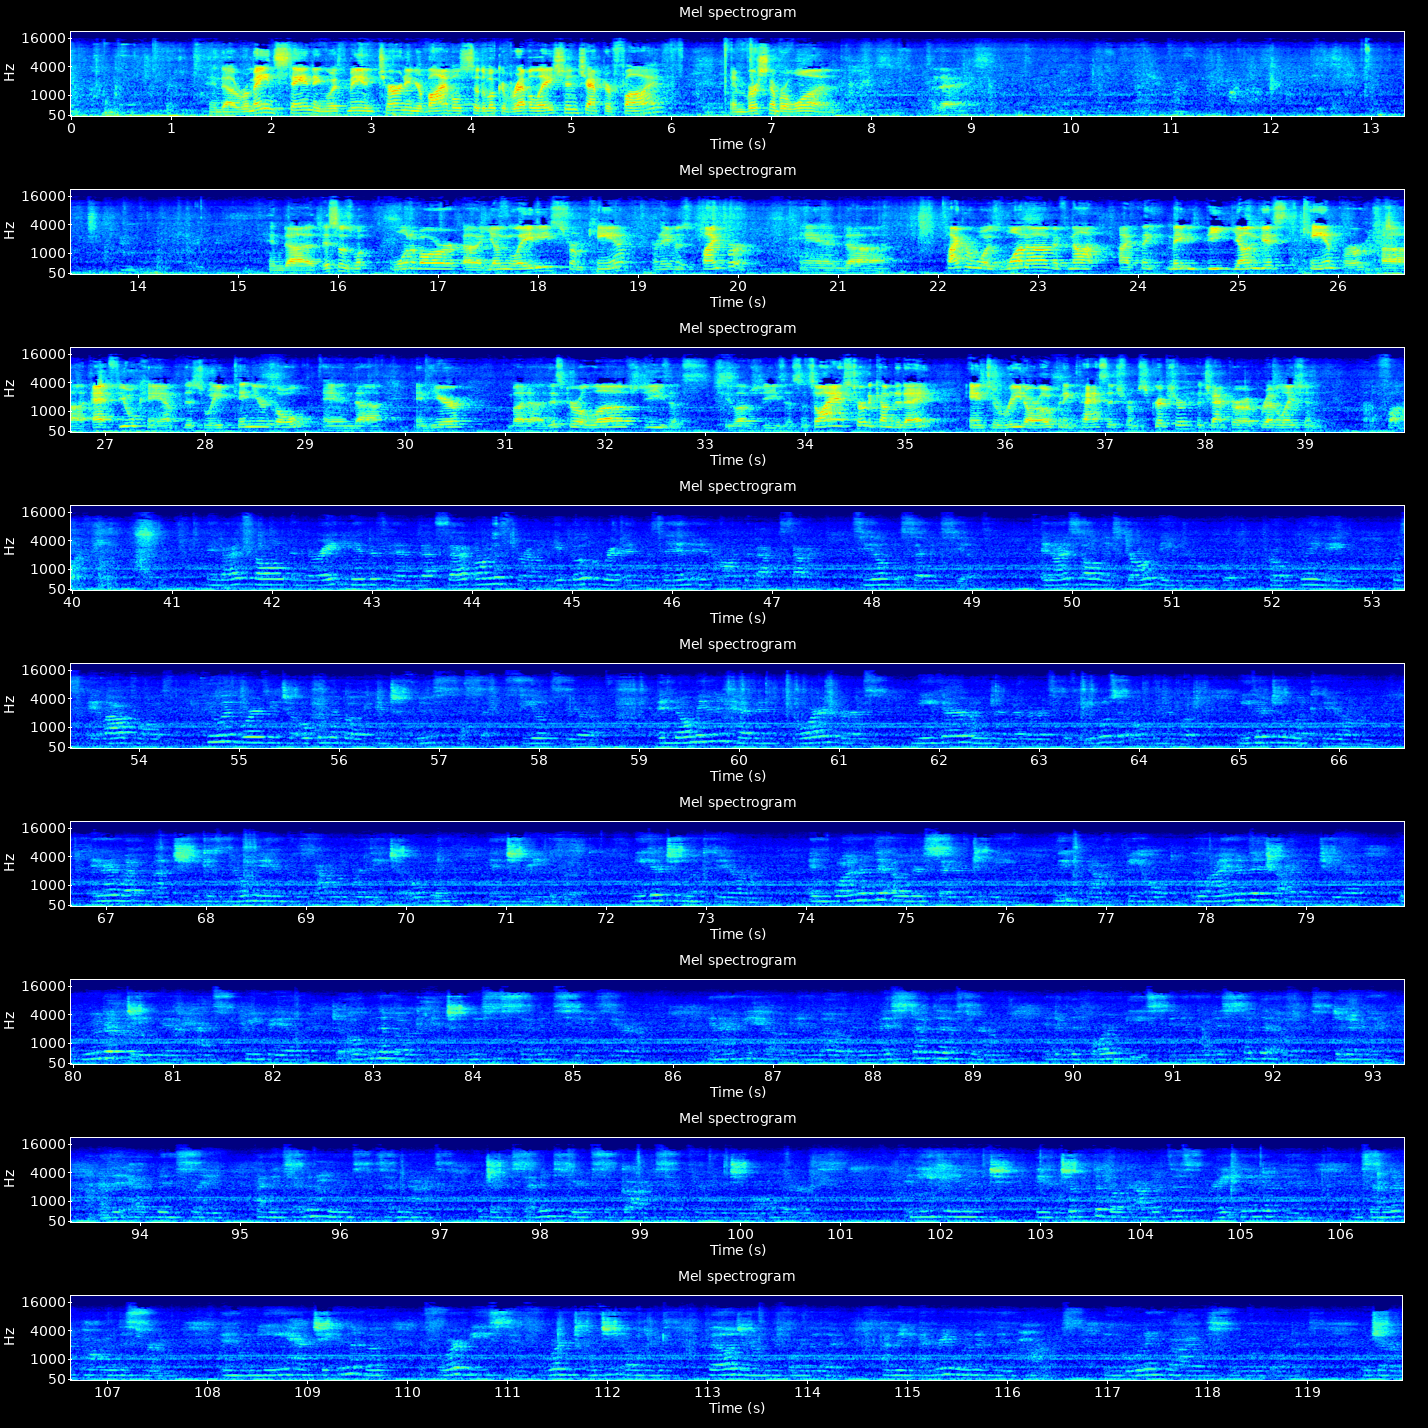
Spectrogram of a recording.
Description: reads our opening passage.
